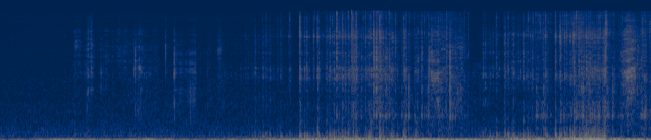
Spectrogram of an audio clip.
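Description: A solid, dry yellow bar of soap held in a hand with long painted nails is carved with a metal utility blade, scraping off crumbly shavings. A steady series of dry scraping and crackling strokes grows louder after the first few seconds, with a low rumble underneath.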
